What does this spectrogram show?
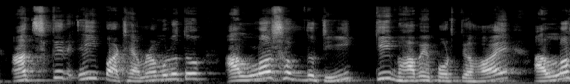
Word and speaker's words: আল্লাহ: লাম হচ্ছে পাতলা। কিন্তু ব্যতিক্রম হচ্ছে আল্লাহ। এই আল্লাহ শব্দের মাঝখানের যে লামটি রয়েছে এই লামটি হচ্ছে আমাদের ব্যতিক্রম। যেমন এই লামটি এখানে আমরা আল্লাহ বলতে পারছি না। এখানে হবে আল্লাহ। অধনি দিবে। সাধারণ লামের ক্ষেত্রে আধ্বনি দিবে। কিন্তু আল্লাহ শব্দের লামের ক্ষেত্রে অধ্বনি দিবে।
